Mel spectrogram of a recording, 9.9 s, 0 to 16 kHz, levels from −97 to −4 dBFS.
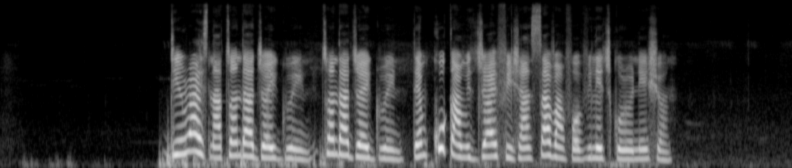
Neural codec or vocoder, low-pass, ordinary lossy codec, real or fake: none; 14.4 kHz; none; real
